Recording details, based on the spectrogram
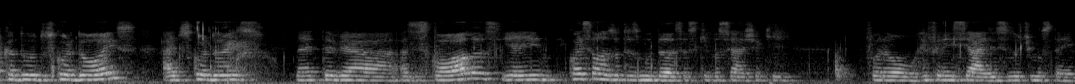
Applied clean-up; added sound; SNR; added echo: none; none; none; none.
